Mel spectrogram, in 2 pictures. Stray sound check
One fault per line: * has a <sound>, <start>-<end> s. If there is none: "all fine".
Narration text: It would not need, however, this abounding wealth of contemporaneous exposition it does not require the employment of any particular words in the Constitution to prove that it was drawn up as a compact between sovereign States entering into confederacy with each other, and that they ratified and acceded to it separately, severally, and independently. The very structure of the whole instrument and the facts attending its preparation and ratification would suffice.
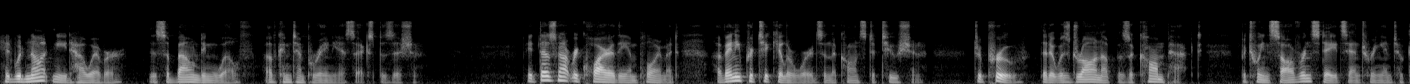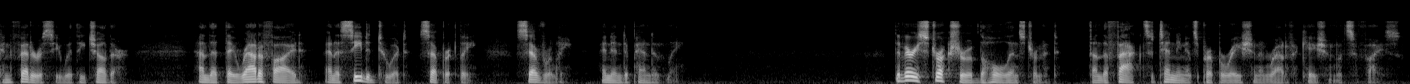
all fine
